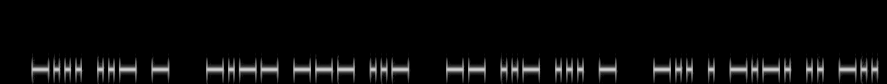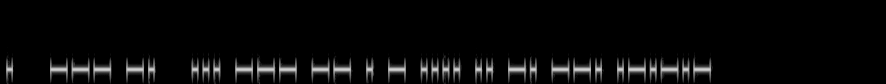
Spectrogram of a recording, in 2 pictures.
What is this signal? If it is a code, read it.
Morse code, heard as a keyed tone, about 22 wpm, 700 Hz. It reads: BUT YOU MUST DECIDE ON SOMETHING.
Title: Sentences from Top 1000 Words - Review Part 3 - 22wpm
